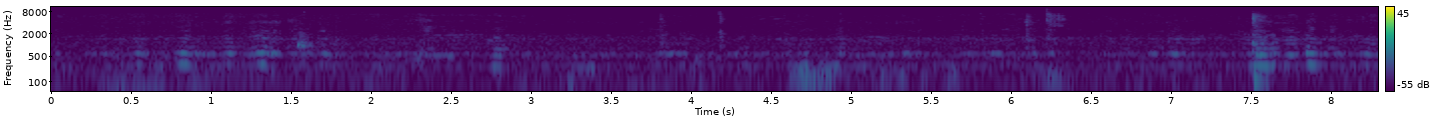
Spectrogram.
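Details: Honey bees at an apiary in Gayo, Aceh, Indonesia: a steady low hum with faint harmonics, broken by brief louder passes of individual insects flying close, plus scattered clicks and knocks.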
